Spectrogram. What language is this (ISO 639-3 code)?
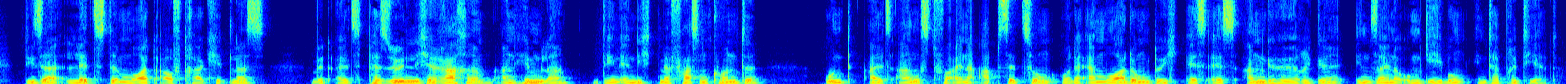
deu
